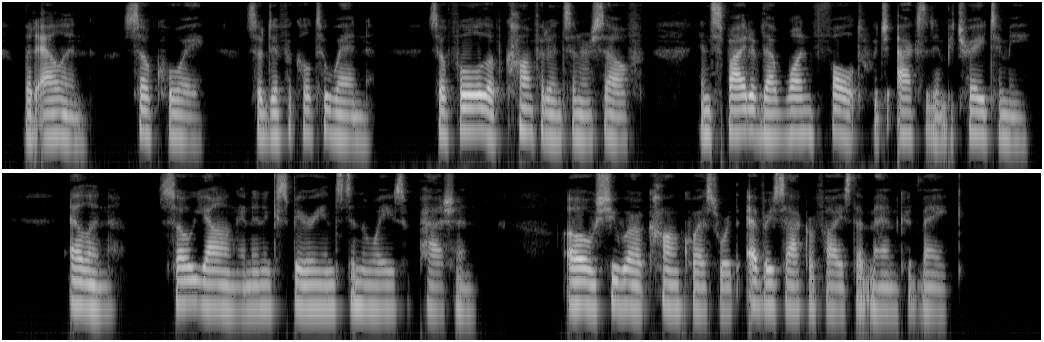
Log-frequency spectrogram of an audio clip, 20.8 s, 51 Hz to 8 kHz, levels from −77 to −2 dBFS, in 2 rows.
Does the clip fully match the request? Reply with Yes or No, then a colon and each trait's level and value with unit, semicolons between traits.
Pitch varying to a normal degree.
No: narrow, 2.1 semitones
